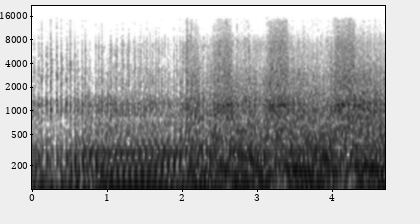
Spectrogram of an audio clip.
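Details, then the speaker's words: Harley-Davidson V-twin started in neutral with the rear wheel jacked up, revving hard with a loud metallic clatter on the lumpy beat, rattling like a freight train; rattle source not yet pinned down. "well this thing kind of rattles like a freight train when it's running so you're gonna have to excuse that noise"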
